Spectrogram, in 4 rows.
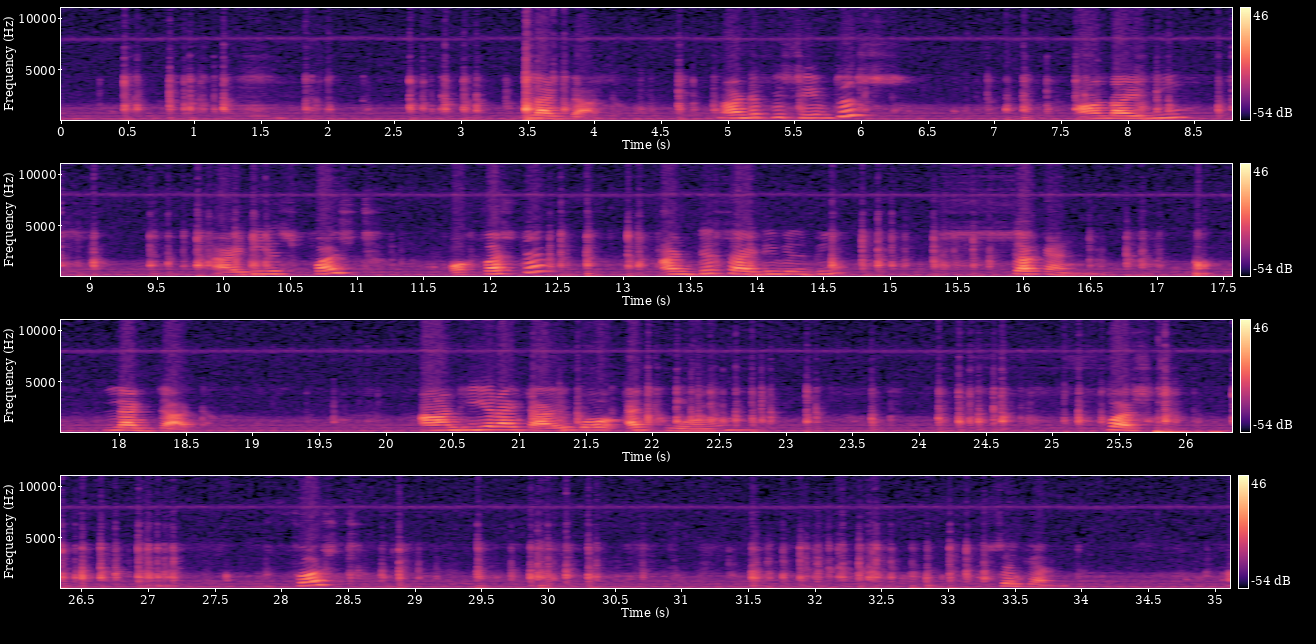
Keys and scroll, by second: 0.4-3.5 typing, 4.6 ctrl+s, 7.1-10.8 typing, 8.9 Left, 12.4 Left, 12.6-17.4 typing, 21.0 Tab, 21.3 Tab, 21.9-27.7 typing, 28.9 shift+Tab, 29.4-33.0 typing, 33.0 ctrl+s, 35.0-35.1 typing.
